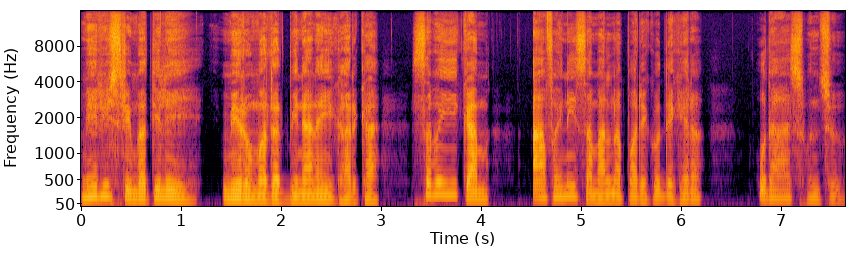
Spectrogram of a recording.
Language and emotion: Nepali, sad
